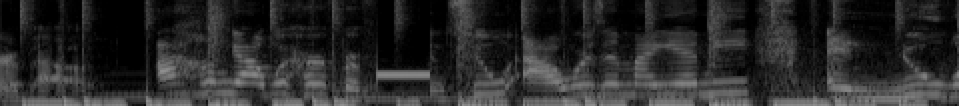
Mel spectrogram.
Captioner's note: beep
